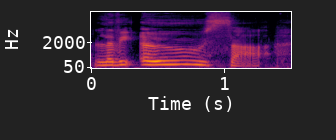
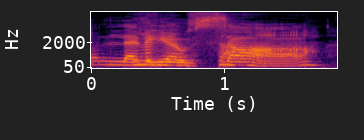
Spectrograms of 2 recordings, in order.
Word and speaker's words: Leviosa: Because in the book, she tells him to make the gar nice and long in Wingardium. Yeah, as Leviosa. opposed to the movie's focus on Leviosa, not Leviosa. And, plus, in the movie,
